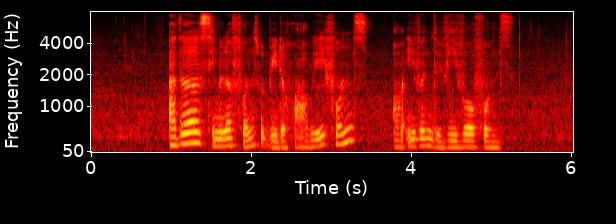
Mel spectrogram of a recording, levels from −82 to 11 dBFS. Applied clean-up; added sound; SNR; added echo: none; none; none; none.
